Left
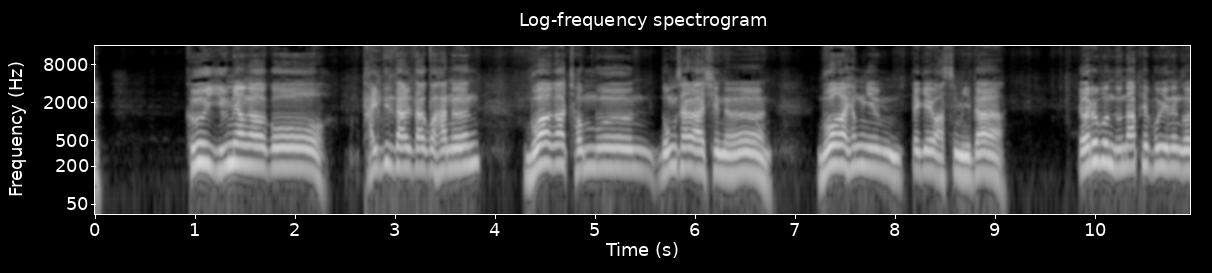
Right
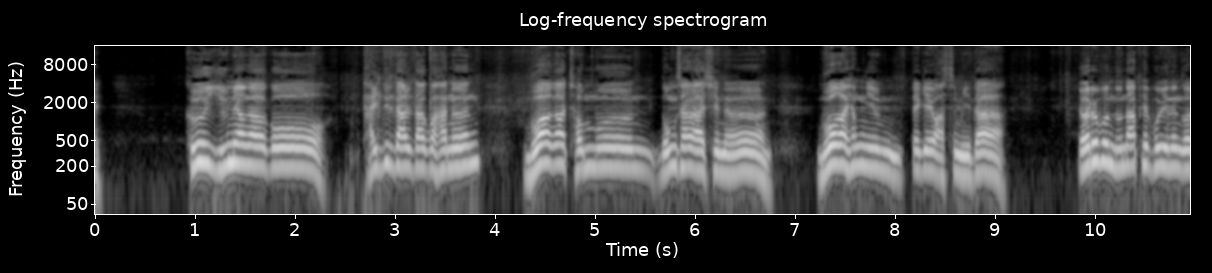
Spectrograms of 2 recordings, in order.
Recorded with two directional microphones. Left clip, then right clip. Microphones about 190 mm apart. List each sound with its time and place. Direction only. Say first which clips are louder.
0.8 s a man's voice: even; 5° right (ahead or behind)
